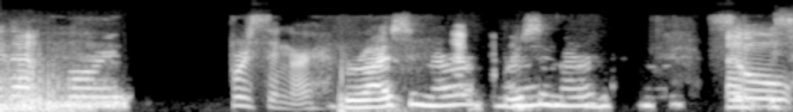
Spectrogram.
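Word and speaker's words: Brisingr: Brisinger.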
